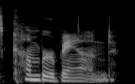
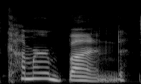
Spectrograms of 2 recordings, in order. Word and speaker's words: cummerbund: First, I always thought it was cummerband, but it's cummerbund, C-U-M-M-E-R, bund, B-U-N-D, cummerbund.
